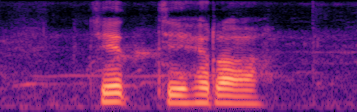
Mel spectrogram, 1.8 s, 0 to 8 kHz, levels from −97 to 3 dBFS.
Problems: none marked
